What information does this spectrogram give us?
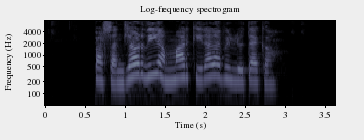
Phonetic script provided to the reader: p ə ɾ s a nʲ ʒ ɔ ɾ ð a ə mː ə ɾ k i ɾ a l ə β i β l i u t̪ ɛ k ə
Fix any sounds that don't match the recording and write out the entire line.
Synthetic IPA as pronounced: p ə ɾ s a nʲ ʒ ɔ ɾ ð i ə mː a ɾ k i ɾ a l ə β i β l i u t̪ ɛ k ə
